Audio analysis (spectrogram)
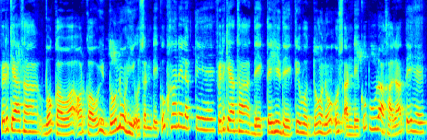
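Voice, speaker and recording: A woman's voice: lowish voice, expressive, a little slow, hardly any pauses, a little mellow. A woman storyteller giving scripted narration for a children's cartoon tale.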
